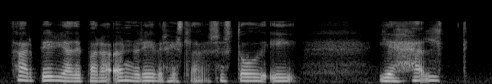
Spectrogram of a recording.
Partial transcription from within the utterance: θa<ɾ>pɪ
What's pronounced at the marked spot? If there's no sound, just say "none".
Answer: ɾ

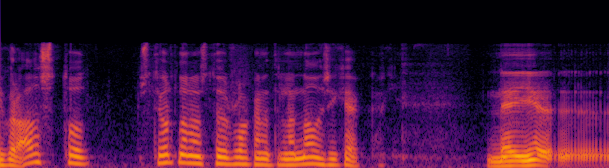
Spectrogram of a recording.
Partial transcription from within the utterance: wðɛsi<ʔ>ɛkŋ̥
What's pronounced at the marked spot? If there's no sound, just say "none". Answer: c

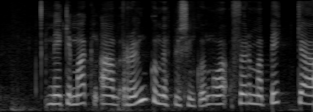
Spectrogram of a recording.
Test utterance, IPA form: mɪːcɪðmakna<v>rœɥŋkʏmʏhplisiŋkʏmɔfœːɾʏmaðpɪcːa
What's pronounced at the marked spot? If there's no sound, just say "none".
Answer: v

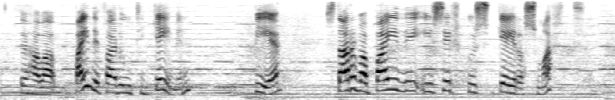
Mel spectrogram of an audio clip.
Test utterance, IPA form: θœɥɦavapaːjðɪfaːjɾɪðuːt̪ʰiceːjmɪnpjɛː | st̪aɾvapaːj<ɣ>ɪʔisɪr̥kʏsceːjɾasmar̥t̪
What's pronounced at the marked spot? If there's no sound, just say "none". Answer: ð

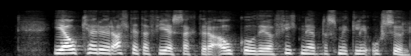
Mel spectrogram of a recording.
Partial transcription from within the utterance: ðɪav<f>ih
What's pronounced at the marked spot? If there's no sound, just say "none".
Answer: f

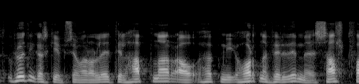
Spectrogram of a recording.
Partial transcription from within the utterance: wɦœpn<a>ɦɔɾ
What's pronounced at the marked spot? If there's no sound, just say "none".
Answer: i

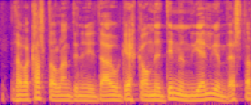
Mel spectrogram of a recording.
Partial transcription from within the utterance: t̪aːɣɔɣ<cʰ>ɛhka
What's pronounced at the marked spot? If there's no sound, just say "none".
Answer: c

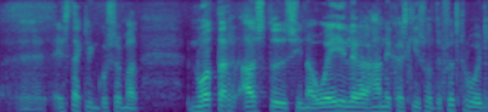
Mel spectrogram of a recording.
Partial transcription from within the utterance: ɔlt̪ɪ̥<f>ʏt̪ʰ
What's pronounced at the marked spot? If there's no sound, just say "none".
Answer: f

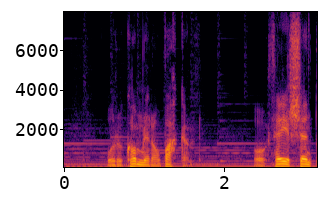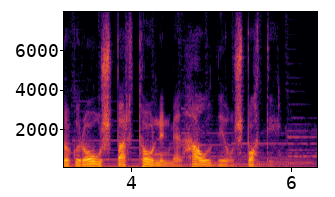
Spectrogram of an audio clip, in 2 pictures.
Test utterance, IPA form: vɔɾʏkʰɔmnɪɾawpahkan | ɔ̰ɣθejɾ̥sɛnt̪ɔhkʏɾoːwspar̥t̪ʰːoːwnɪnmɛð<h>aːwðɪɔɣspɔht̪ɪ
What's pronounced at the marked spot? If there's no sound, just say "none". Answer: h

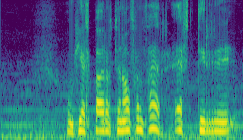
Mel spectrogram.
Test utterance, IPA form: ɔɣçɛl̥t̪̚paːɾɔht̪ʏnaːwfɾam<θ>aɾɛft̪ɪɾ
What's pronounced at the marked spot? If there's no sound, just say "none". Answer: θ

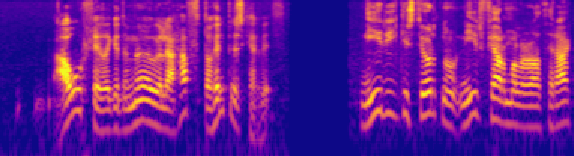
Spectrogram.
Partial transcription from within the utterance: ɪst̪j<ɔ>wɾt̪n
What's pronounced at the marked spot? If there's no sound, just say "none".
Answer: o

